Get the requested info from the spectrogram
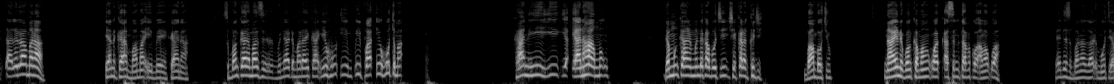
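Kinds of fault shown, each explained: Audio read two samples at a time (double speed): pairs of samples get taken as one frame, so the whole speech clip runs twice as fast and a full octave (12 semitones) higher, hurried and chipmunk-like.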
